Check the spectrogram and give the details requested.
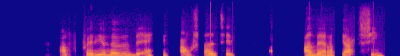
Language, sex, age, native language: Icelandic, female, 60-69, Danish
